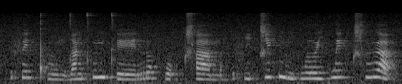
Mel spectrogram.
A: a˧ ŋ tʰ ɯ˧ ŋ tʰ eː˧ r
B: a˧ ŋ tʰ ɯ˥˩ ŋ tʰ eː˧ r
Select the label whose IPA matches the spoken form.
B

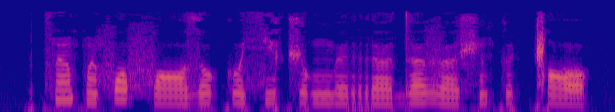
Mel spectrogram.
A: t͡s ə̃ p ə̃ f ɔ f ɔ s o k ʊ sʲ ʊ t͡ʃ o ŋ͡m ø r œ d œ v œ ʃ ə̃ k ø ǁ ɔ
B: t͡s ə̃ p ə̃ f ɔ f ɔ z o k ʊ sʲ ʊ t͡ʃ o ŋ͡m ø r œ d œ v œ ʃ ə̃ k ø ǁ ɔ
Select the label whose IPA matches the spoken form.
B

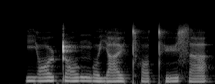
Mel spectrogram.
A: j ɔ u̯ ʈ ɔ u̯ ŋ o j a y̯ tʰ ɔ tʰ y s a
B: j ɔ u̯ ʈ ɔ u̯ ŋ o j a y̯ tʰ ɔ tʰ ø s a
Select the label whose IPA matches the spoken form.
A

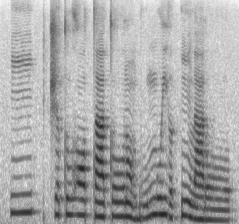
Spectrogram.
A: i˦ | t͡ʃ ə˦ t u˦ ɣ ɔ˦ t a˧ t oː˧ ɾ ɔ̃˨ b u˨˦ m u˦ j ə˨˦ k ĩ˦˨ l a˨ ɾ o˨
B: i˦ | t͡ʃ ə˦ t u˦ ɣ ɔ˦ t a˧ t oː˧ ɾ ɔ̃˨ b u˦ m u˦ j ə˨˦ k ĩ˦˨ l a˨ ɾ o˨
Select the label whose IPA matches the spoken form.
A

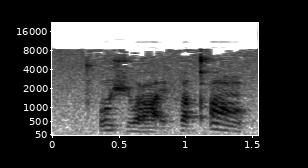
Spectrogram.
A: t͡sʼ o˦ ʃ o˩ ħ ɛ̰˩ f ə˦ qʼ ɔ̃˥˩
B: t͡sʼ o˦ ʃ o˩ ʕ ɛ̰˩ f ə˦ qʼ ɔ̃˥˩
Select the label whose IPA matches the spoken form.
B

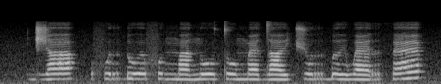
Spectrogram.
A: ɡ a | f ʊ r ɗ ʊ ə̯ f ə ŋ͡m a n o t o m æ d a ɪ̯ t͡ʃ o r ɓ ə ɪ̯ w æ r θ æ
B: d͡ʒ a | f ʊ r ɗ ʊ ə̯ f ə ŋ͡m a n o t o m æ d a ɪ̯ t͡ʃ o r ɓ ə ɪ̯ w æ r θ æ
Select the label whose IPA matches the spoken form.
B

